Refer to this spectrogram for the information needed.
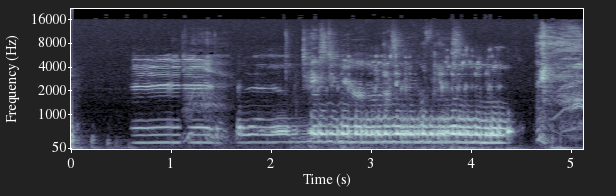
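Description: A woman gargles alcohol in her throat, a wet bubbling drone that comes in two short bursts and then a longer, louder stretch, followed by a brief breathy sound.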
